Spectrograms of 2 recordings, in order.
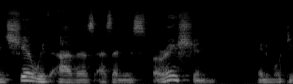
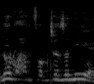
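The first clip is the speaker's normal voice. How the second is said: mock argument; 10 semitones higher, 6 dB quieter, much faster than usual. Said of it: "we can probably argue".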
